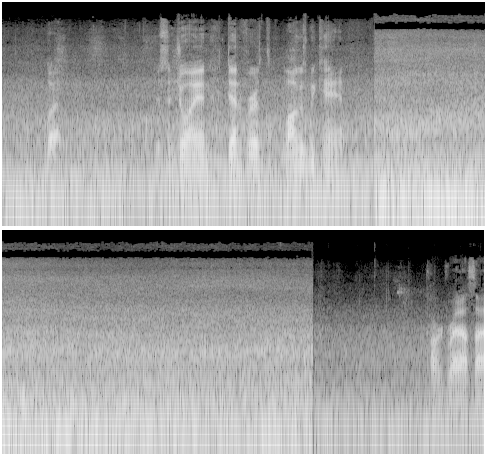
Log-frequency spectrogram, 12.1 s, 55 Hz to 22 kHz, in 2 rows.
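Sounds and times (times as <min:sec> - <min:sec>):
street background noise: 0:00.0 - 0:12.0
car passing close by: 0:04.6 - 0:10.0.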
